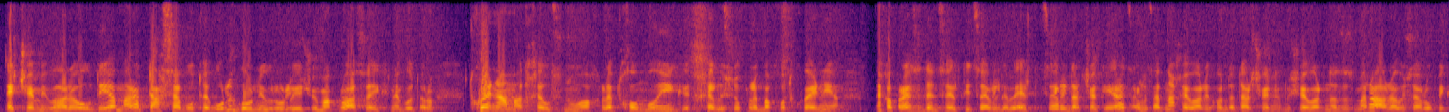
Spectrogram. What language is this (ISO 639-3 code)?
ron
